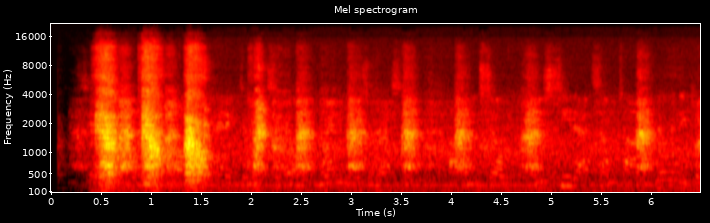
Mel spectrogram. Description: My beagle Kato having one of his longer reverse sneezing episodes.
